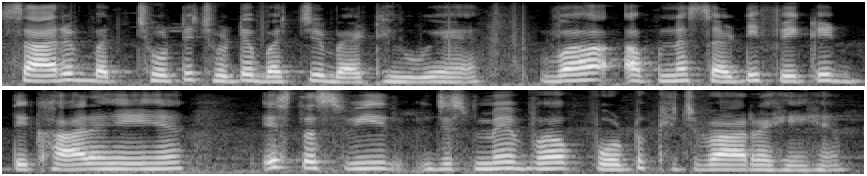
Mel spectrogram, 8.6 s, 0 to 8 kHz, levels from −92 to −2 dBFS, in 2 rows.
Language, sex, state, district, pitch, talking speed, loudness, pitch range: Hindi, female, Maharashtra, Nagpur, 195 Hz, 145 wpm, -18 LUFS, 175-210 Hz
